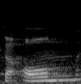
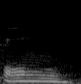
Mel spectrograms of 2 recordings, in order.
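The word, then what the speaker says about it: ॐ: So that's why all of the om is actually ong. It has an ng sound.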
